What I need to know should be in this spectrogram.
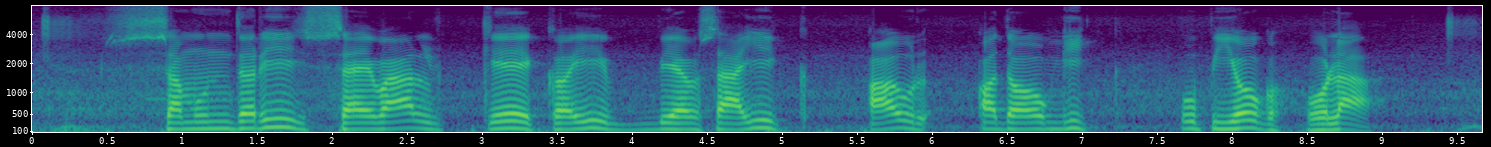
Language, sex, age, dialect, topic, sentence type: Bhojpuri, male, 31-35, Western, agriculture, statement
